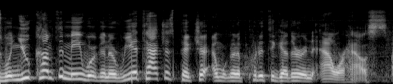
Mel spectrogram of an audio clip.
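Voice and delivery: high-pitched retold protest, easing down at the end; insistent. Wife telling husband they will rejoin the picture, insistent.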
